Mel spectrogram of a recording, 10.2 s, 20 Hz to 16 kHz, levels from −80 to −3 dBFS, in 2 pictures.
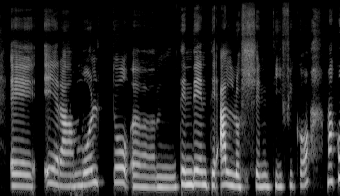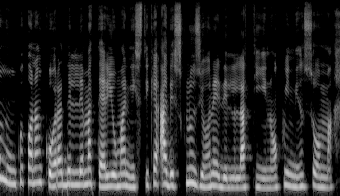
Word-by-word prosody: e 215 -1 -1
era 215 -5 -1
molto, 270 +5 -2
uhm, 195 -1 -3
tendente 240 -1 +3
allo 230 -3 +4
scientifico 210 +2 -4 0.3
ma 300 +1 0
comunque 290 -6 0
con 275 -1 +2
ancora 235 -5 +3
delle 240 0 +1
materie 220 -5 +2
umanistiche 215 +3 0
ad 245 - +6
esclusione 220 -2 +1
del 185 -1 -1
latino. 185 -1 -1
Quindi 215 -4 -1
insomma, 200 -2 -2
220 Hz, 120 wpm, -24 LUFS, 200-245 Hz, 0.3 s, ad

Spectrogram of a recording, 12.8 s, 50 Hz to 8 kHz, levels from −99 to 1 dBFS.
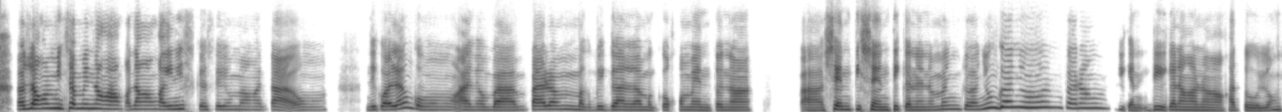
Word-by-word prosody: Hala 265 +5 +5
ako 325 - +3
minsan 325 0 +4
may 320 - +2
nakaka 280 -5 +3
nakakainis 265 0 0
kasi 240 0 -5
yung 240 0 -9
mga 230 0 -7
taong, 210 0 -2 0.4
di 225 - -1
ko 235 - -3
alam 320 +8 +3
kung 225 -2 -5
ano 215 -1 -2
ba, 205 0 +2
parang 255 +1 +2
mag 220 -4 -3
bigla 225 0 0
na - - -3
lang 205 -2 -6
magkokomento 205 0 -5
na, 195 0 -1 0.5
ah, 190 0 -1
senti 240 -1 +3
senti 225 -1 +2
ka 210 -1 -1
na 210 - -2
naman 255 +6 -4
diyan 250 +3 -1
yung 365 0 +3
ganun, 400 -1 +2 0.2
parang 335 -1 -3
di 230 - -9
ka 200 - -3
di 225 +3 +1
ka 220 - +2
na 210 - +2
nga - - +1
nakakatulong. 195 +1 -3
230 Hz, 185 wpm, -23 LUFS, 210-265 Hz, 0.5 s, Hala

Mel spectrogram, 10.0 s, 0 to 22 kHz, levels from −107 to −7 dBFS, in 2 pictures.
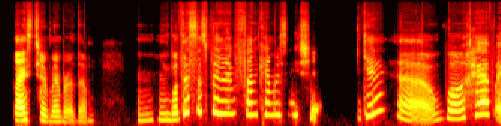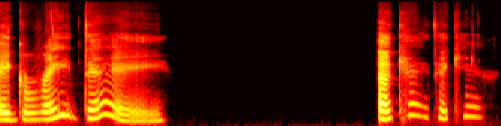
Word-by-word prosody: nice 200 +2 +8
to 195 - 0
remember 165 -2 -4
them. 180 - -13 0.4
Mhm, 210 +2 -9
well, 210 - +1
this 440 - +2
has 475 - +1
been 450 -3 +2
a 405 - -9
fun 380 -3 0
conversation, 370 0 -4 0.5
yeah, 450 +9 -1
well, 250 0 +2
have 380 +5 +4
a 220 - +5
great 235 - -2
day. 265 - -4 2.1
Okay, 305 +7 +5
take 260 -2 -8
care. 315 -2 -15
280 Hz, 125 wpm, -27 LUFS, -, 2.1 s, nice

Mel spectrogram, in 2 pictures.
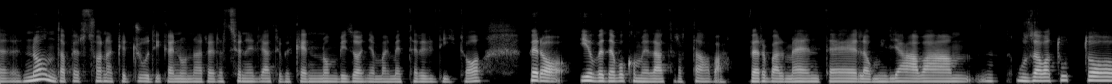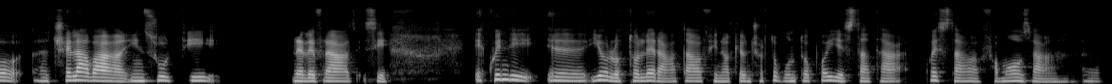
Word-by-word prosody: ehm, 140 - -6
non 200 +2 +4
da 145 -1 -2
persona 150 0 -4
che 140 - -7
giudica 140 -2 -4
in 130 - -1
una 130 0 -2
relazione 135 +1 -4
gli 140 - -7
altri, 135 -1 -4
perché 130 +1 -3
non 135 0 -3
bisogna 135 0 -2
mai 130 0 -4
mettere 130 +1 -4
il 130 0 -5
dito, 135 +4 -4 0.4
però 165 -8 +3
io 180 0 +4
vedevo 155 0 +2
come 140 -3 -2
la 130 0 +2
trattava, 135 -1 -5 0.2
verbalmente, 140 0 +1
la 130 -1 +1
umiliava, 140 +1 +2
mhmm, 140 0 -4 0.2
m 150 - -6 0.2
usava 165 0 +3
tutto, 185 -2 +1
ehm, 160 -3 -4
celava 175 -4 +6
insulti 170 +2 -1 0.7
nelle 155 -1 +4
frasi 150 -2 +3
sì. 140 -2 -4 0.8
E - - -4
quindi, 210 -7 +2
ehm, 170 -3 0
io 195 +2 +3
l'ho 155 -3 +1
tollerata 150 -2 +1
fino 145 -2 -4
a - - -5
che 150 - -3
a - - +1
un 145 - -4
certo 165 +5 -6
punto 150 0 -4
poi 180 +1 0
è - - +3
stata 140 -1 -3
questa 155 -7 -2
famosa, 145 -1 -3 0.3
ehm, 140 -2 -11
145 Hz, 150 wpm, -25 LUFS, 135-165 Hz, 0.8 s, celava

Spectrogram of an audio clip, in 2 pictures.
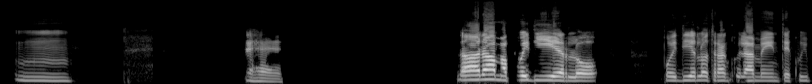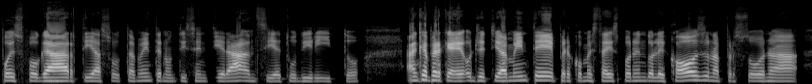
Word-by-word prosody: Mhmm. 175 -4 -11 1.7
E - - 0
eh. 145 -4 -7 1.8
No, 210 +1 +8
no, 230 +1 +9
ma 195 -3 +3
puoi 200 0 +3
dirlo. 180 -4 +4 0.6
Puoi 185 -1 -4
dirlo 190 +1 0
tranquillamente, 175 -3 0
qui 180 -1 -14
puoi 175 +1 -6
sfogarti 160 -1 0
assolutamente, 160 +3 -9
non 155 -3 -14
ti 155 - -13
sentirà 155 +1 -3
anzi 155 -2 -10
è 150 - -8
tuo 155 - -15
diritto. 145 -2 -12 0.4
Anche 210 +3 +1
perché, 180 -5 +4
oggettivamente, 180 +2 0
per 160 -2 -8
come 170 +1 -11
stai 165 +1 -4
esponendo 170 +1 -9
le 160 -1 -5
cose, 195 +3 -1
una 170 -3 -6
persona, 155 -1 -6
170 Hz, 120 wpm, -20 LUFS, 155-185 Hz, 1.8 s, no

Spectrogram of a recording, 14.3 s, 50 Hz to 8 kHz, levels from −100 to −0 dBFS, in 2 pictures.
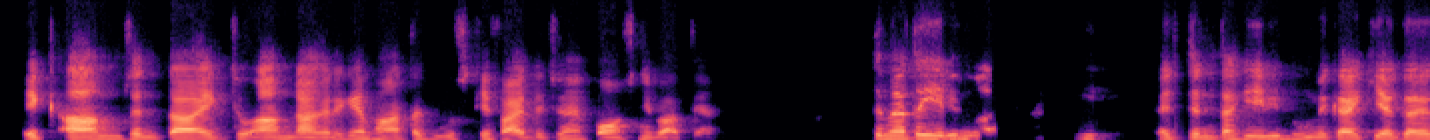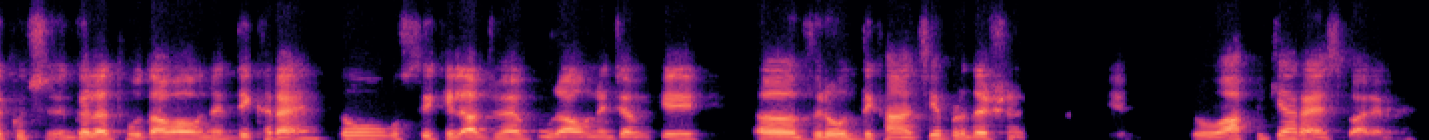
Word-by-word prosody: एक 150 - +1
आम 145 +2 +7
जनता 140 0 +5
एक 140 -2 0
जो 145 - -5
आम 135 +1 +1
नागरिक 130 +1 0
है - - +2
वहाँ 140 0 +1
तक 160 -2 -6
उसके 150 +1 -8
फायदे 130 +1 +2
जो 140 - -9
है 155 - -4
पहुँच 125 -1 +1
नहीं 135 - -10
पाते - - -3
हैं। - - -21 0.8
तो 185 - -2
मैं 195 +1 +4
तो 200 - +2
ये 180 -3 +3
भी 185 - -3
मानता 180 +1 -12
कि 180 -6 -11
जनता 145 +1 -1
की 160 - -5
ये 155 - +1
भी 160 - -3
भूमिका 135 +1 +1
है 140 - +4
की 145 +2 0
अगर 145 +1 +2
कुछ 145 - -9
गलत 145 +2 +3
होता 135 0 0
हुआ 140 - +4
उन्हें 140 0 -6
दिख 135 0 -4
रहा - - +4
है 195 - -5
तो 175 0 -2 0.2
उसके 165 - -5
खिलाफ 140 -1 +3
जो 140 - -8
है 145 - +3
पूरा 140 0 +1
उन्हें 140 0 -5
जम 135 -1 -2
के 145 - +2
अ, 135 -2 -7 0.2
विरोध 135 +3 0
दिखाना 130 -3 0
चाहिए। 195 +10 -5
प्रदर्शन 135 -7 -1
क - - -17 0.5
इ - - -20 0.3
तो 125 0 -4
आपकी 180 +4 0
क्या 185 0 -1
राय - - +2
है - - +1
इस 125 - -15
बारे - - -4
में? - - -24
145 Hz, 275 wpm, -25 LUFS, 135-155 Hz, 0.8 s, आम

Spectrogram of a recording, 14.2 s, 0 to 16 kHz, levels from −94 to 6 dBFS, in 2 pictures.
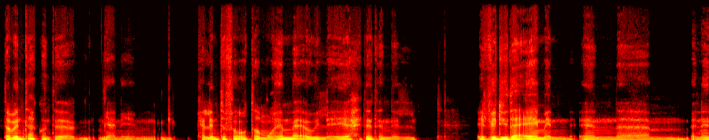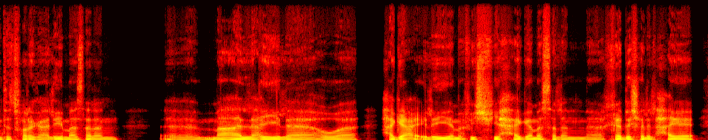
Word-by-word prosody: طب 105 - +3
أنت 165 +9 +6
كنت 85 - -2 0.2
يعني 85 -2 -10 0.4
اتكلّمت 110 +7 -1
في 130 - -1
نقطة 125 -5 0
مهمّة 105 +5 +2
أوي 105 +2 +1
اللي 90 -4 -5
هي 105 - +1
حتّة 120 0 -2
إن 90 -2 -6
ال 90 +1 -12 0.6
الڤيديو 125 +4 +8
ده 120 -3 +5
آمن، 90 +1 -3
إن 90 -7 -7 0.7
إن 95 - -6
أنت 95 0 -2
تتفرّج 100 -2 -1
عليه 90 +2 0
مثلًا 95 -2 -2 0.8
مع 100 +3 0
العيلة 95 -2 +1
هو 95 0 -3 0.2
حاجة - - +4
عائليّة 95 -1 +1
ما 95 -1 -1
فيش 105 +3 +2
فيه 105 - +1
حاجة 100 -2 +2
مثلًا 95 -2 -3
خادشة 100 +1 +2
للحياء 95 +1 +1
95 Hz, 150 wpm, -25 LUFS, 90-105 Hz, 0.8 s, الڤيديو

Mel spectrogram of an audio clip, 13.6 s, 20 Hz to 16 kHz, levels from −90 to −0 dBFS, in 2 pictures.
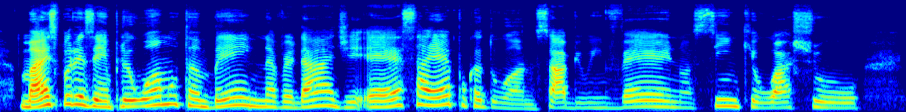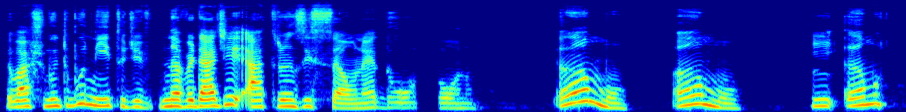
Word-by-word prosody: Mas 220 +8 +8
por 285 0 -1
exemplo 210 -6 +3
eu 205 +2 +4
amo 270 +3 +1
também 225 +1 -1
na 200 -3 -3
verdade 185 +1 -1
é 190 +2 0
essa 245 +2 +3
época 245 -3 0
do 180 -3 -16
ano 140 -1 -12
sabe, 165 +5 -2
o 160 - -22
inverno 180 +3 -6
assim 205 +8 -5
que 200 -1 -9
eu 170 -1 -7
acho 170 -1 -6 0.4
eu - - -5
acho 205 +1 +1
muito 220 +1 0
bonito 230 -5 0
de 190 -3 -6
na 210 +2 +5
verdade 215 +4 +4
a 200 0 +4
transição, 205 -7 -2
né, 160 +2 -7
do 170 0 -18
outono. 160 -2 -14 0.6
Amo, 260 - +1 0.3
amo, 225 - 0 0.5
e 220 0 -4
amo 265 +5 0
205 Hz, 160 wpm, -26 LUFS, 170-230 Hz, 0.6 s, Mas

